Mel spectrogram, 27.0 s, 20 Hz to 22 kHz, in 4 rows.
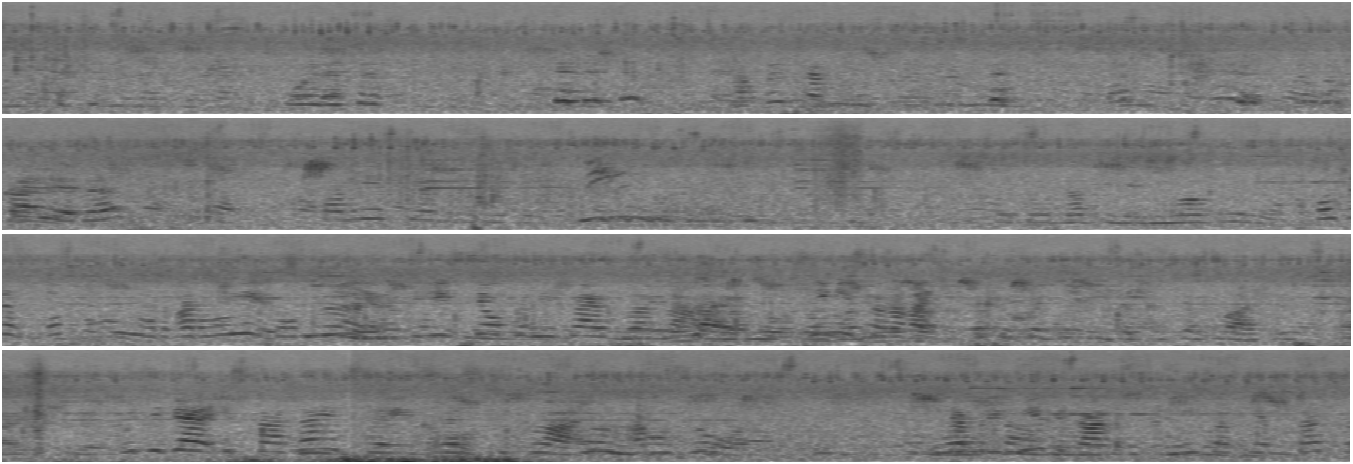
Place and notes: Chufut-Kale, cavetown, Bahkchsysaray, Crimea, Ukraine - In-& outside a 3-floor-cavelandscape
Chufut-Kale is one of 3 cavetowns in the area of 10kms around Bahkchsysaray, one of the last remaining settlements of Crimean Tatars, the local muslim minority.
The history of the cavetowns goes back into the 6th century, Byzanthine time, but no definite history is agreed on, even wikipedia the information on site diverge. It seems certain, that fron the 10th century on, the place was mainly populated by Alans, the most powerful Sarmantian tribes of Iranian decent, that adopted Christianity. The Tatar horde of Emir Nogai took over Bakhchsysaray in 1299, and at the turn of the 15th century Tatars settled Karaite (a Jewish Sekte) craftsmen in front of the eastern line of fortifications. The significance of Kyrk-Or, the original name, as a stronghold declined, and the Crimean Khan, Menglis-Girei, moved his capital to Bakhchsysaray. The old town remained a citadel of Bakhchsysaray and a place of incarceration for aristocratic prisoners. In the mid-17th century Tatars left Kyrk-Or.
16 July 2015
